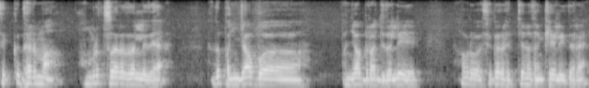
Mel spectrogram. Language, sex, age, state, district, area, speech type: Kannada, male, 60+, Karnataka, Kolar, rural, spontaneous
